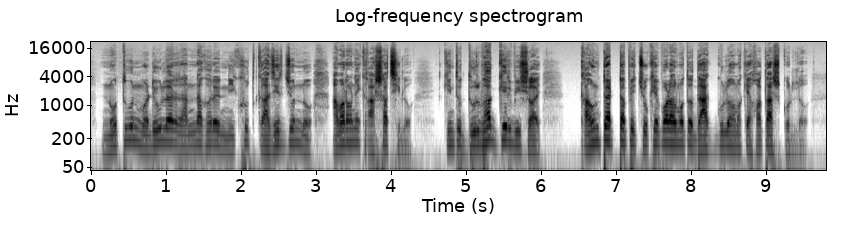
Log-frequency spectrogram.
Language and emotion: Bengali, sad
